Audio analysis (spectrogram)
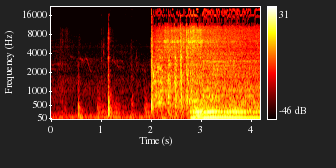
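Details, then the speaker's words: Ford Ranger 2.3-liter five-speed with a completely dead battery, jumped with a 6,000–8,000 A booster pack: a couple of seconds of quick, strong cranking, then it catches and settles to a steady idle; starts normally. "So as you can tell on that, it zinged the old 2.3. It didn't have any trouble. It actually cranked it faster than my Noco, but yeah, it should at 6,000 amps or 8,000 amps, right?"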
